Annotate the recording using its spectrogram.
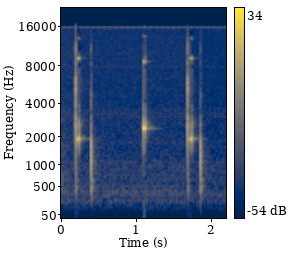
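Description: Spektrum DX6 radio transmitter giving short, high electronic beeps and clicks as its menu settings are stepped through: two clicks just after the start, a single beep about a second in, and three quick clicks near the end.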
